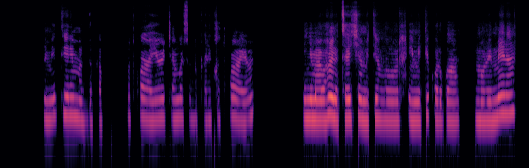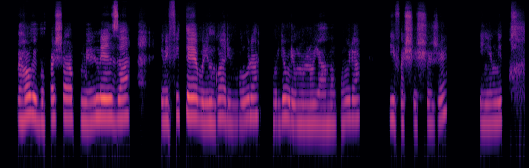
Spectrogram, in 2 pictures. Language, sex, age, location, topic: Kinyarwanda, female, 18-24, Kigali, health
